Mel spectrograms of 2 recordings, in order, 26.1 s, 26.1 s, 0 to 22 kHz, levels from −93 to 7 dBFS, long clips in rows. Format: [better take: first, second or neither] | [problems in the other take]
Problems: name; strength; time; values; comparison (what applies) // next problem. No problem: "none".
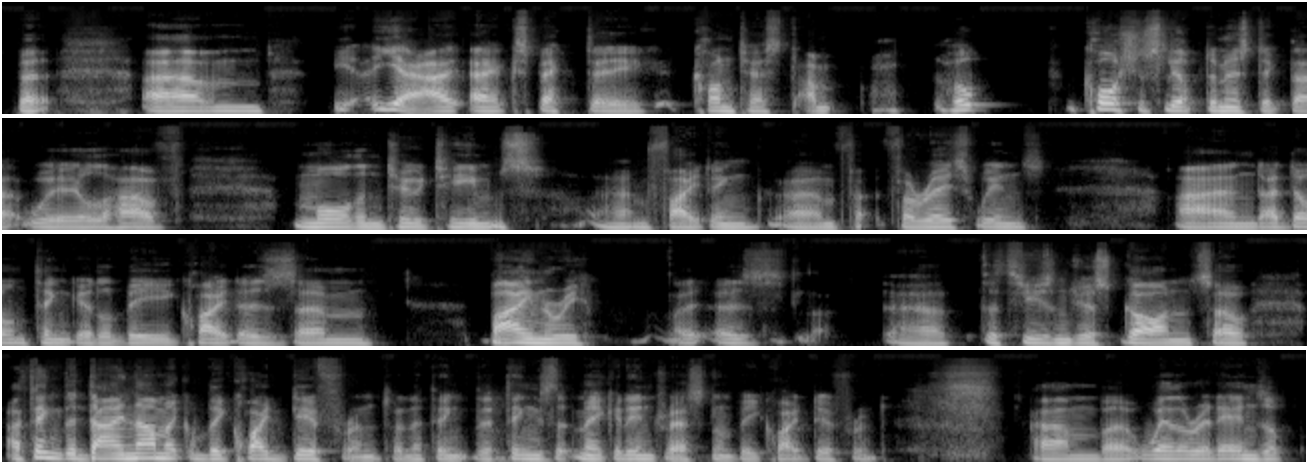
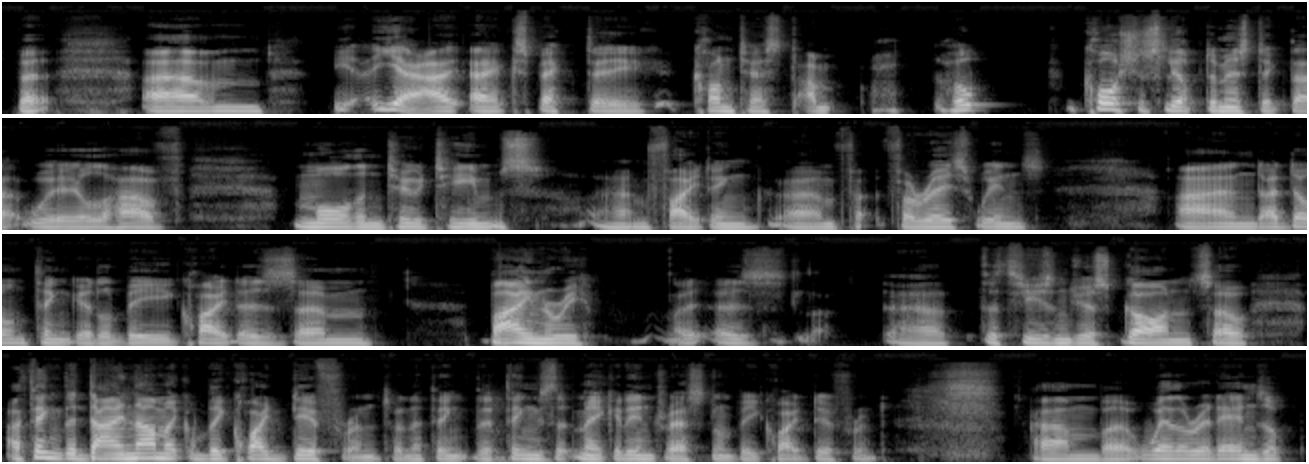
second | garbled, watery; slightly; nothing above 18.5 kHz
